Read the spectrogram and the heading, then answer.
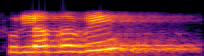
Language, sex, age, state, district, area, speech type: Odia, female, 30-45, Odisha, Nayagarh, rural, conversation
